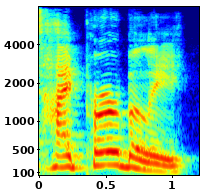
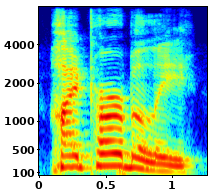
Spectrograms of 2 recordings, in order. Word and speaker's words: hyperbole: Because I pronounced this word as hyperbole. Hyperbole. But it is, of course... wait, no, I pronounced it as hyperbole.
